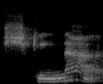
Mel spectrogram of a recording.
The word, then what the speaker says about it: Shekinah: They call it the Shekinah glory, but you pronounce it Shekhinah.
